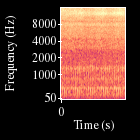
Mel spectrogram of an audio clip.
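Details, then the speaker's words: Campbell Hausfeld air compressor revived after water damage locked it up, cleaned, woodruff key replaced: motor pumping with a fast steady pulse under a constant sharp hiss; air leaking at a faulty pressure relief (blowoff) valve. "It's got a It's got a bad blowoff valve. I need to get a new one of those."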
